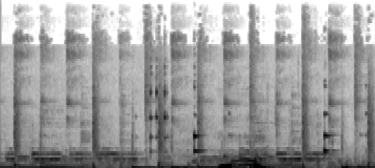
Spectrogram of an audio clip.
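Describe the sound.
Glasses of imo shochu clink together in a toast, a few bright taps scattered among several voices talking and exclaiming over each other.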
